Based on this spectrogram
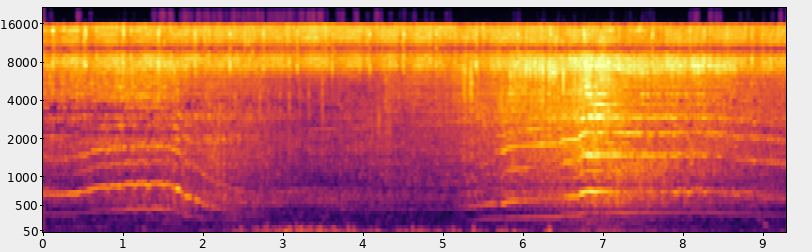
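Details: Wooden shrimp rigger RC boat on first water run, TP Power 2967 5250kv motor, Shark G2 100A ESC, modest prop: high whine climbs, dips away, then swells to a steady full-throttle scream; motor and prop pulling cleanly.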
